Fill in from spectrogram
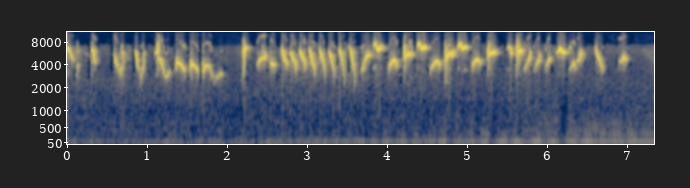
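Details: Female and group white-eyes (pleci) calling as therapy for a male's song: rapid high chirps and slurred twitters, about three notes a second in irregular bursts, nearly unbroken, soft hum beneath.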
